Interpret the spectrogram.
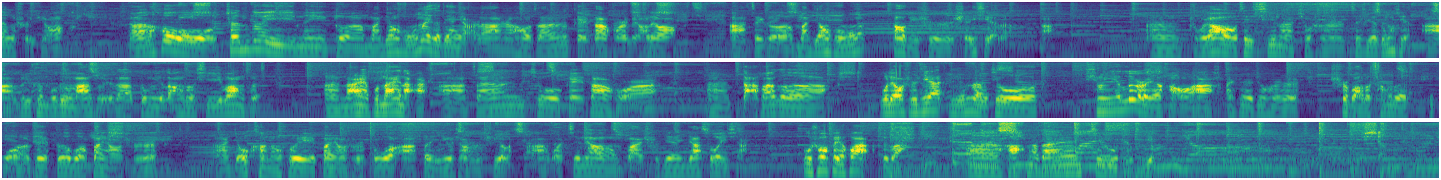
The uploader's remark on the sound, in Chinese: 本期录音在车里录的，效果略有瑕疵，各位包涵。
